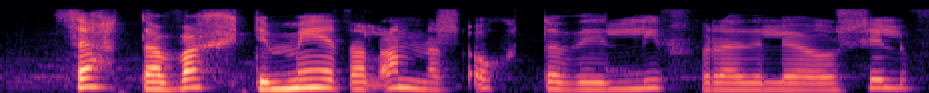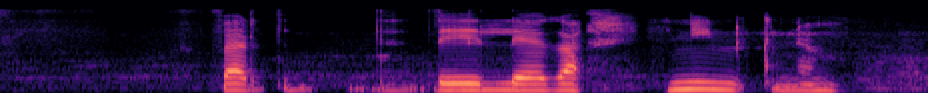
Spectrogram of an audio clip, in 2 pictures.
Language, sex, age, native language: Icelandic, female, 60-69, Icelandic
